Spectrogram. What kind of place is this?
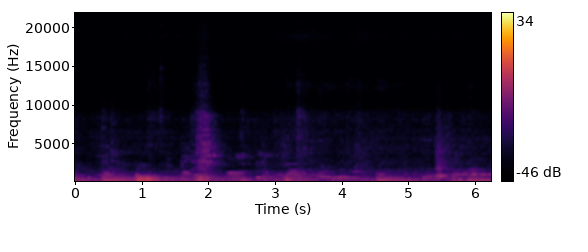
cafe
